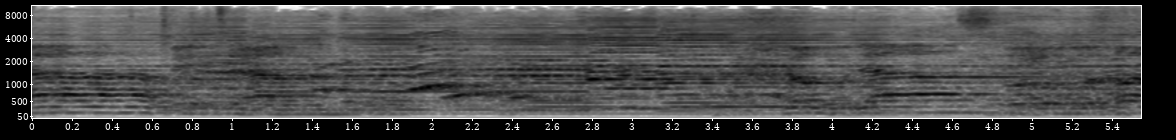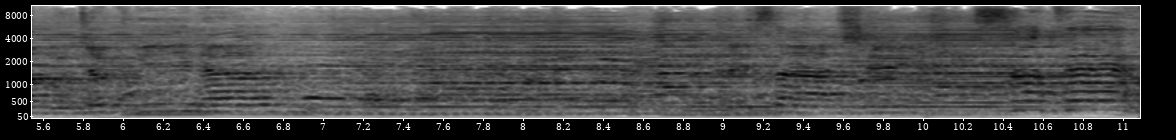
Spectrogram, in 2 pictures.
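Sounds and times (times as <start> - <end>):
accordion playing a tune: 0.0 - 11.0.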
